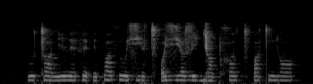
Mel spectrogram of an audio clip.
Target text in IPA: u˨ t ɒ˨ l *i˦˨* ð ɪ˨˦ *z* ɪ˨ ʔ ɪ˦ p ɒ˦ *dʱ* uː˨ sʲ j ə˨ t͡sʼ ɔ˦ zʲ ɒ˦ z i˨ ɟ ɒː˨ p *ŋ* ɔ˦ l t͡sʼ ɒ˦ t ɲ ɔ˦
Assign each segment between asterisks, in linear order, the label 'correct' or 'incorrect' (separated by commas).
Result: correct, incorrect, incorrect, incorrect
